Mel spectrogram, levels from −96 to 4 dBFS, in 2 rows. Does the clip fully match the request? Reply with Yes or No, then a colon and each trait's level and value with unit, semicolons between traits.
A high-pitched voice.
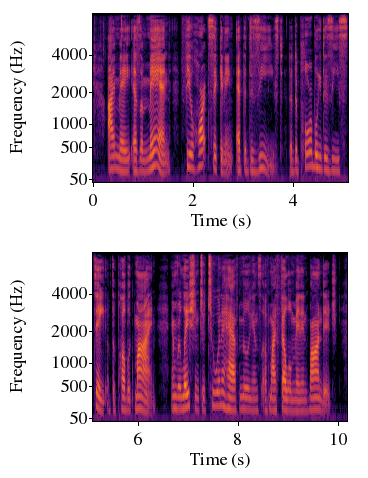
No: medium, 160 Hz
